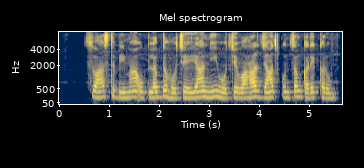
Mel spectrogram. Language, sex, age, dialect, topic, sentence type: Magahi, female, 18-24, Northeastern/Surjapuri, banking, question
